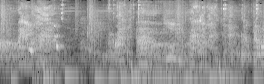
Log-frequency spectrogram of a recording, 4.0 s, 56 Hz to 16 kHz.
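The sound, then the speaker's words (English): Two dogs, Frankie, a 14-pound curly-haired dog, and Memphis, scuffle in happy rough play, trading rapid barks, yips and snarling growls in a continuous, chaotic tumble with hardly a pause. “Here's the only recording I have of him happily wrestling with my other dog, Memphis.”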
